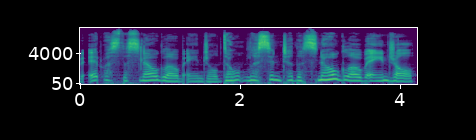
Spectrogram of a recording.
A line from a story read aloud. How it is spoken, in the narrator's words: She occasionally whispered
